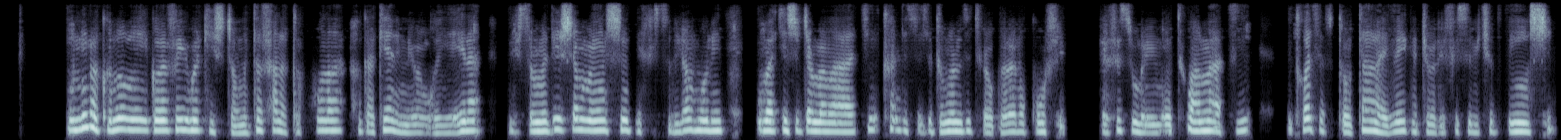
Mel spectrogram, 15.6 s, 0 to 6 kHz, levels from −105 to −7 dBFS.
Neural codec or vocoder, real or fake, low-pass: codec, 24 kHz, 0.9 kbps, WavTokenizer, medium music audio release; fake; 5.4 kHz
